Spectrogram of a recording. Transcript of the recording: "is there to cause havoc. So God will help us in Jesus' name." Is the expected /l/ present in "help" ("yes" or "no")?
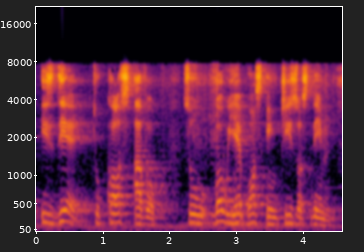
no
